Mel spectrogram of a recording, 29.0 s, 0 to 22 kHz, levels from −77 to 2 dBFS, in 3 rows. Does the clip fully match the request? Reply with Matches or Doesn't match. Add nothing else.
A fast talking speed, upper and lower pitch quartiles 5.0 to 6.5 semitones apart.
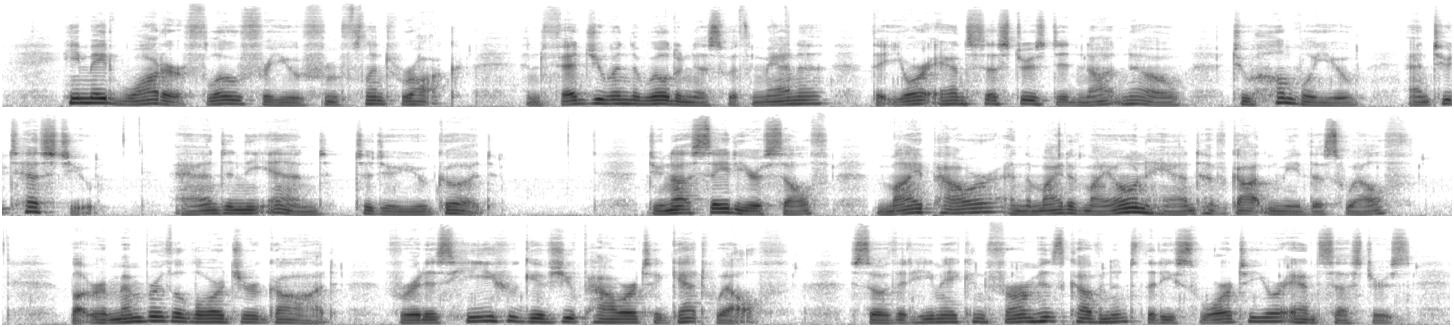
Doesn't match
